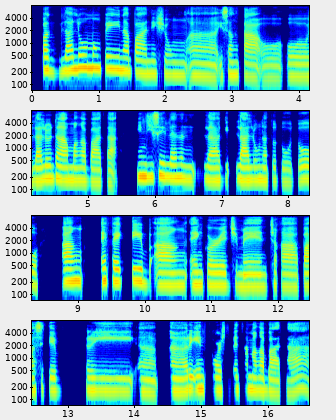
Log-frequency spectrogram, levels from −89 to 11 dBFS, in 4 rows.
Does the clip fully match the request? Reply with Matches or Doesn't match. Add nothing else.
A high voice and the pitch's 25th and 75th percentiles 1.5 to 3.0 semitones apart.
Doesn't match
